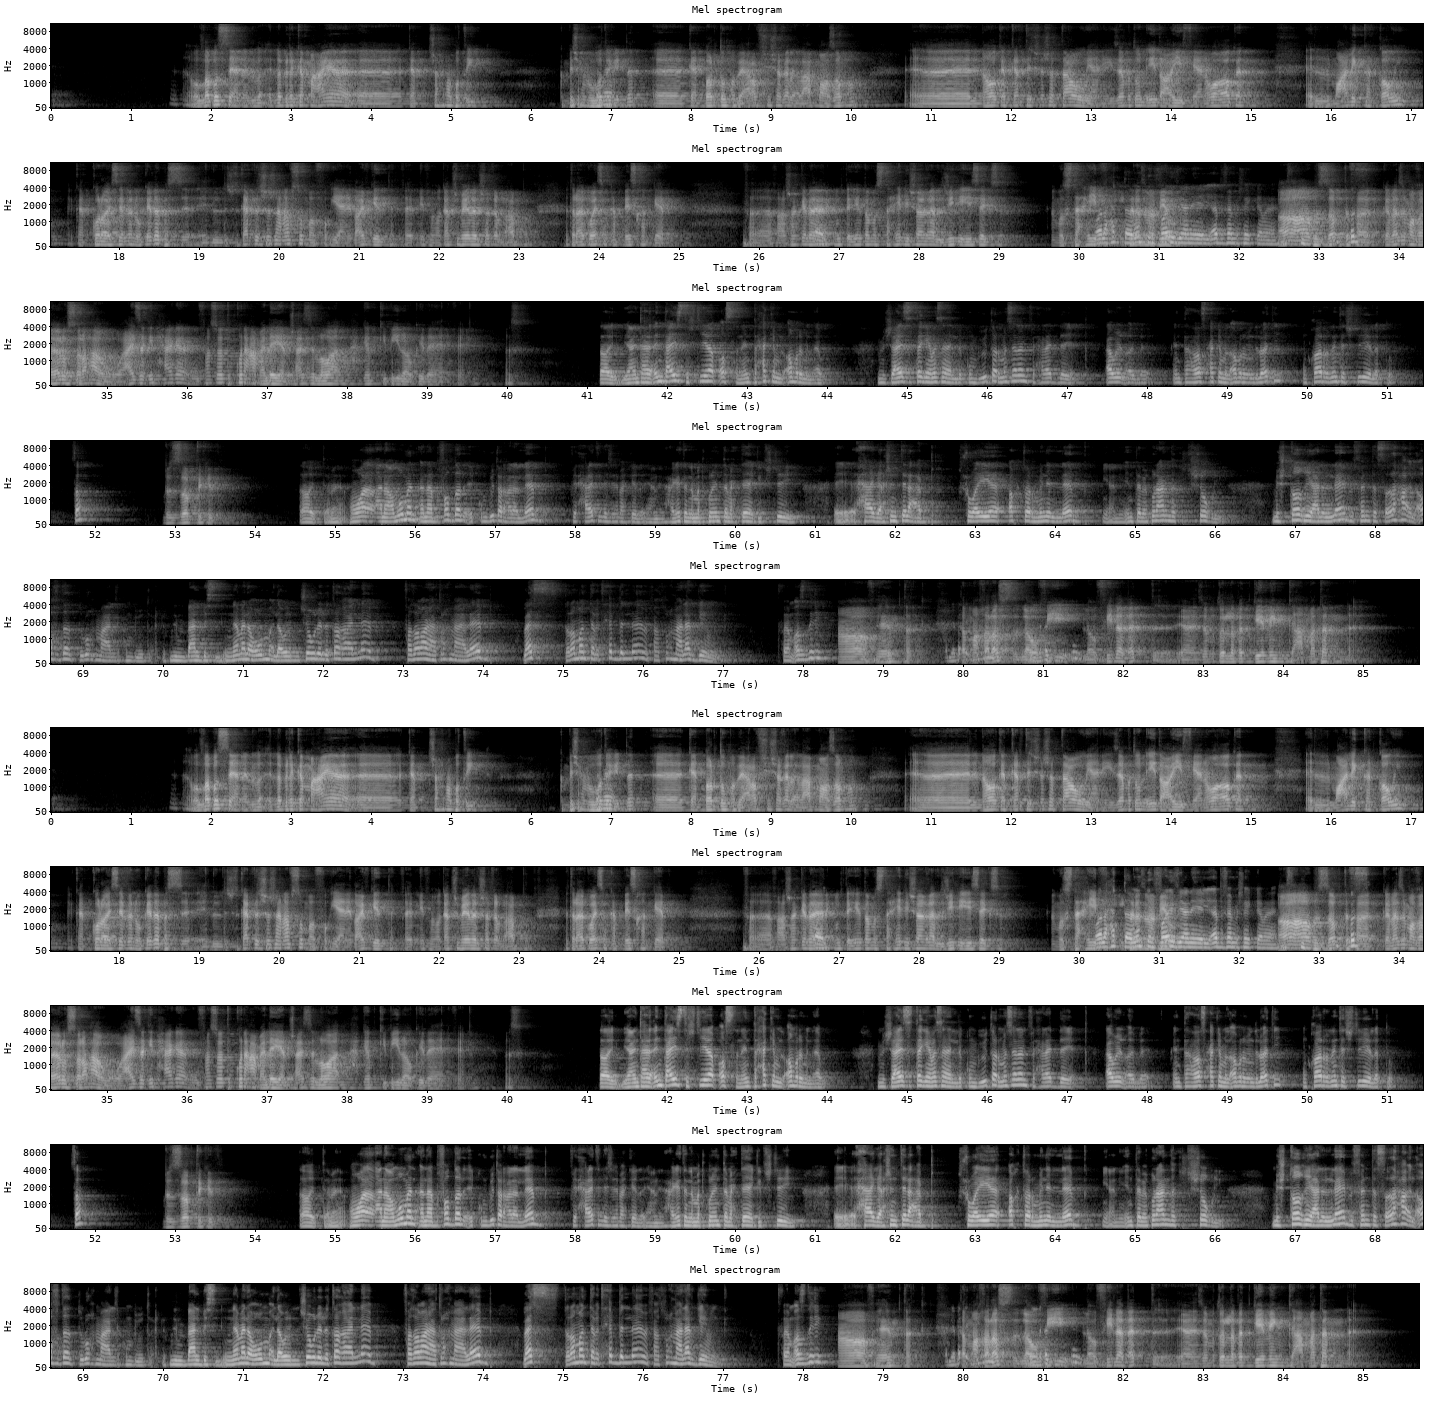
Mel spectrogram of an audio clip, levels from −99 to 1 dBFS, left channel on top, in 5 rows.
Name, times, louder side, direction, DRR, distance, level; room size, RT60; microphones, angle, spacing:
voice 1, 1.6-5.3 6.4-10.1 10.7-16.9 17.5-24.8 25.2-25.5 25.8-29.1 29.7-30.3 30.6-31.2 32.5-39.5 40.0-40.1 52.9-53.5 78.4-79.4 79.7-84.9, right 3 dB, 30° right, 7 dB, 1.1 m, -36 dB
voice 2, 30.2-32.6 33.4-33.5 41.2-44.0 44.6-47.1 47.5-49.7 49.9-50.9 51.7-51.9 54.6-57.6 58.0-60.8 61.0-62.4 62.8-64.3 64.6-66.1 66.7-72.7 73.0-74.1 74.5-74.8 75.0-77.0 77.8-78.2 79.8-80.4 80.8-81.7, right 5 dB, 80° right, 15 dB, 0.6 m, -33 dB
17.0 x 12.0 x 5.1 m, 0.94 s
head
